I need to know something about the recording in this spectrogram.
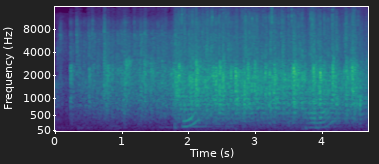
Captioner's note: audience applauding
